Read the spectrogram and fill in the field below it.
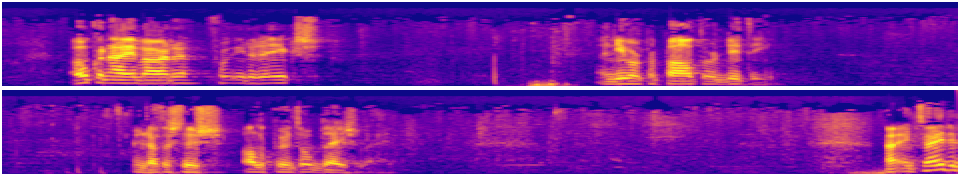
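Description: A man lectures calmly through a microphone, in short bursts with pauses.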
